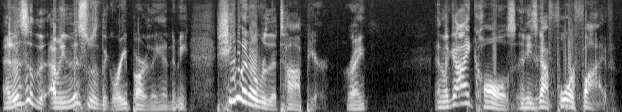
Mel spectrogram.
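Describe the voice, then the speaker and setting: A man hosts a poker radio show live from a tournament lounge. His voice is mellow and dark, and the sound is dry. He rambles and jokes with lots of restarts. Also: mid-range voice, huge pitch swings, fast talker, husky, no echo. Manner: chatty, joking, rambling with restarts. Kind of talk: casual live-stream chat.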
